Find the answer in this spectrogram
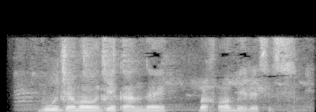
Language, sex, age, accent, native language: Uzbek, male, 25-34, Andijon, Uzbek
